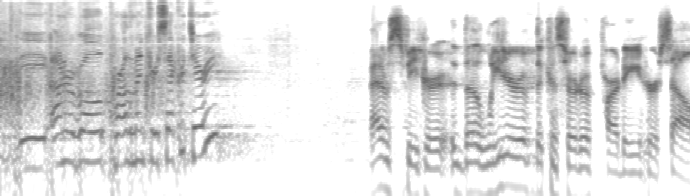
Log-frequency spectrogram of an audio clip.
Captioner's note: some Applause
